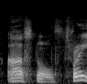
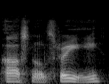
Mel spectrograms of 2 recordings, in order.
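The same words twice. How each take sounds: First: The voice goes up, sounding upbeat. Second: The voice goes down, sounding downbeat. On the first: The team has won. "if you go on the upbeat" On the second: The team has lost. "if it's the downbeat"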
